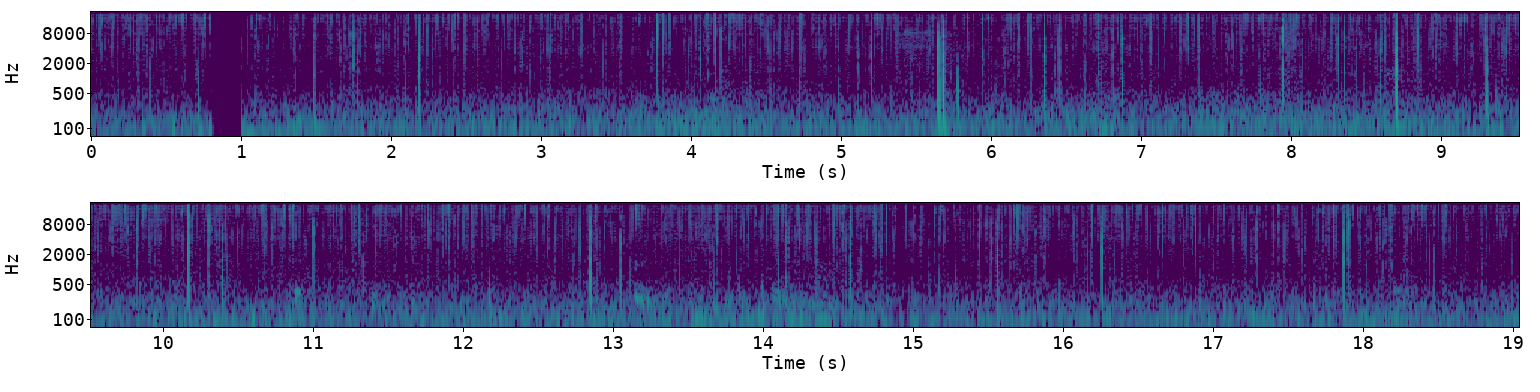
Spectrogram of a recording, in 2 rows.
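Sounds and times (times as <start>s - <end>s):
campfire crackling and popping: 0.1s - 19.0s
faint steady hiss: 1.0s - 19.0s.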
